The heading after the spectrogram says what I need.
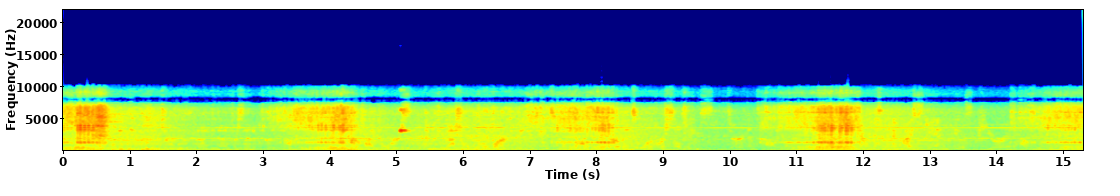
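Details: Loud, slow, rasping snores roughly every four seconds over a steady background hum; loud snoring while asleep.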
